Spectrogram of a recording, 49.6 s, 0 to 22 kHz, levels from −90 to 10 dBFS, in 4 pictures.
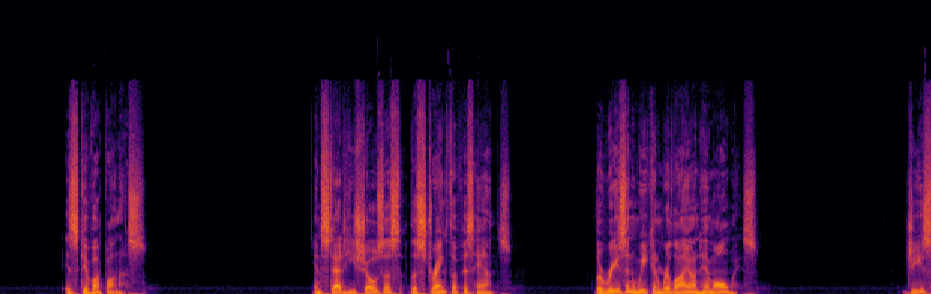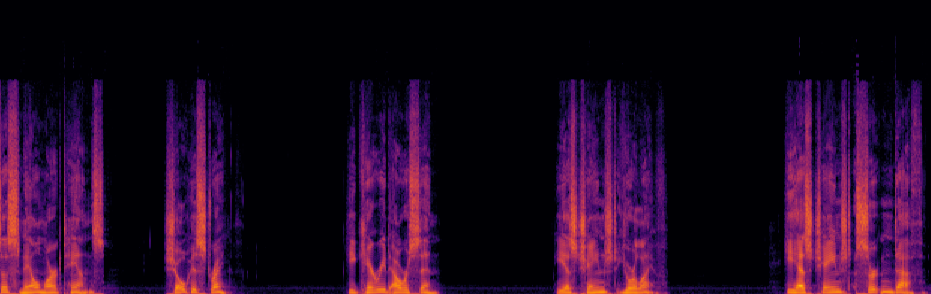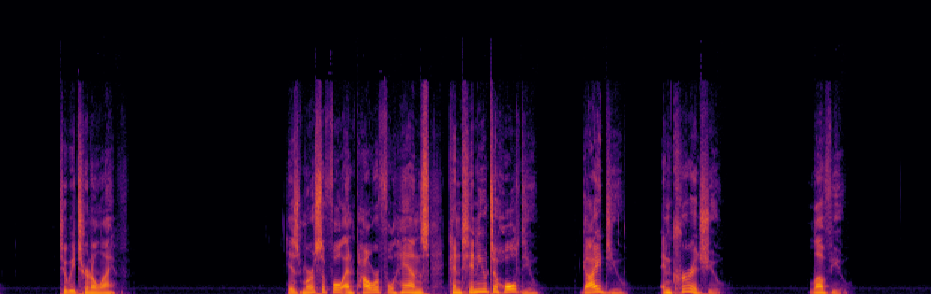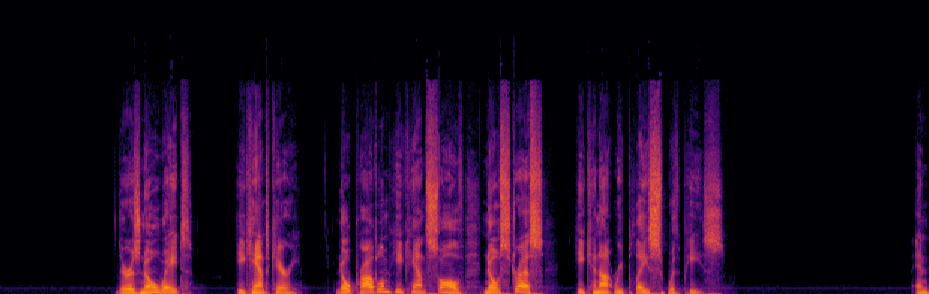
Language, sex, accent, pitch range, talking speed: English, male, American, 135-175 Hz, 95 wpm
